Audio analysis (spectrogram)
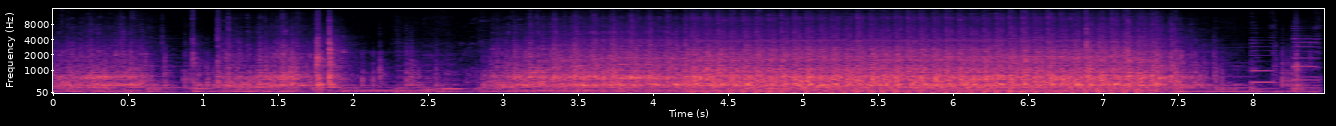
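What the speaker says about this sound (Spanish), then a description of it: "Con todos los alfileres puestos, vamos a la máquina de coser." A sewing machine stitches a reversible, roll-up placemat, running in a steady loud whir with short stop-start bursts at the beginning, then a long continuous run before stopping near the end.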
